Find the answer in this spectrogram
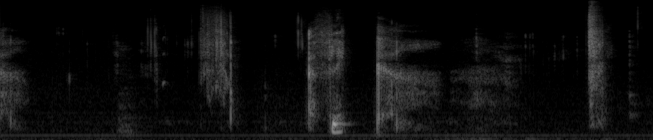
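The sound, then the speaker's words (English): Wet licking sounds from a tongue, a handful of short, soft slurping bursts separated by near silence, quiet and close. “Then let me take a taste. A lick.”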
